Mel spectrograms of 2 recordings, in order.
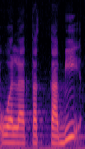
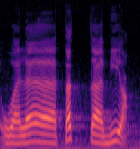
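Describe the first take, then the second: First: It ends on a plain vowel without throat sound. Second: It ends with a throaty ain sound. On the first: The speaker calls it wrong. "enggak dibaca wala tattabi" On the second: The speaker calls it right. "ada ain bukan alif"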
